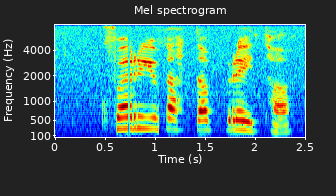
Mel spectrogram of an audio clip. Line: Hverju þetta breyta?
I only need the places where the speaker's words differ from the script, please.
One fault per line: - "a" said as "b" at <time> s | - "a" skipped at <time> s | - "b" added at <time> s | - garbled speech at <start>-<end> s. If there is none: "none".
none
